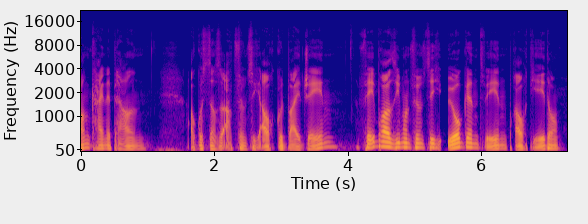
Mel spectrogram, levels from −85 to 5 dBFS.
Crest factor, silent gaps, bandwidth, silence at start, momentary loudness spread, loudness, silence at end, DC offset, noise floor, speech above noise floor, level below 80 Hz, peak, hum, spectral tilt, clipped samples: 20 dB; none; 12.5 kHz; 0 s; 11 LU; -21 LUFS; 0.1 s; under 0.1%; -44 dBFS; 24 dB; -36 dBFS; -2 dBFS; none; -8 dB/octave; under 0.1%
